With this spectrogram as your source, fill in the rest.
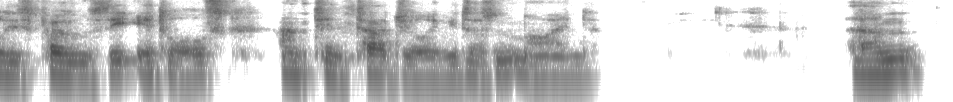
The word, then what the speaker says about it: Tintagel: in total aren't that he also liked to pronounce the tintagel with a hard g as tin taggle but i'll continue to call his poems the idols and tintagel if he doesn't mind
